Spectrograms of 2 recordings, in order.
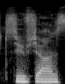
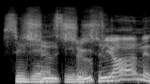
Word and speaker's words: Sufjan: How do you say his name? Sufjan Stevens. – Sufjan. – Sufjan is how I usually hear it. – Oh, okay. Sufjan.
